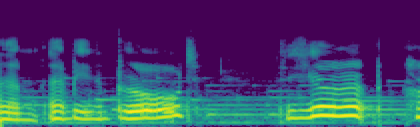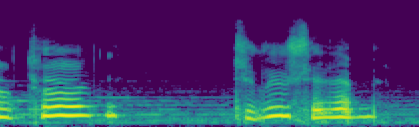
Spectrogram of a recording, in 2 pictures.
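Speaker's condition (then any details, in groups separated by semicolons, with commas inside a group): Pompe disease, late onset; Pompe disease, neuromuscular, enzyme at half normal; diagnosed 2.5 years ago, enzyme infusions, night BiPAP, wheelchair; breathing weakened, stopped singing, talking very tiring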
